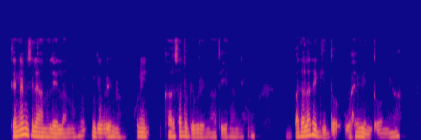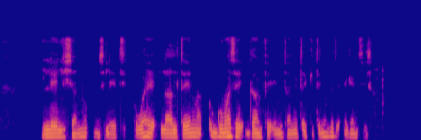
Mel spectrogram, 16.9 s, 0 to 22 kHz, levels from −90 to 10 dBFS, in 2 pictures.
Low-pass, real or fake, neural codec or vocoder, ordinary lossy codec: 7.2 kHz; real; none; AAC, 48 kbps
